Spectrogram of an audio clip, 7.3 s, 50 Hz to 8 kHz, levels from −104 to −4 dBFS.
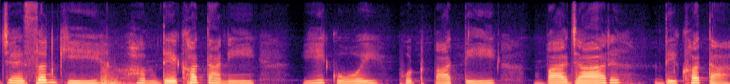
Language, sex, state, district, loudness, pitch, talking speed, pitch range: Bhojpuri, female, Uttar Pradesh, Deoria, -19 LUFS, 200 Hz, 80 wpm, 190-215 Hz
